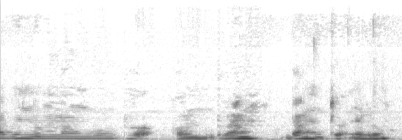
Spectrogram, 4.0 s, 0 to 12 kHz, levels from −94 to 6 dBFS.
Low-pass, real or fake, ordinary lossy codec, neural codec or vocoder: 10.8 kHz; real; Opus, 24 kbps; none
